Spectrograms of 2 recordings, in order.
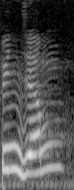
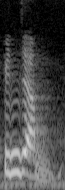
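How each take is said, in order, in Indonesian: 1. Vokal terakhir terdengar seperti 'e'. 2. Vokal terakhir terdengar seperti 'a'.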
